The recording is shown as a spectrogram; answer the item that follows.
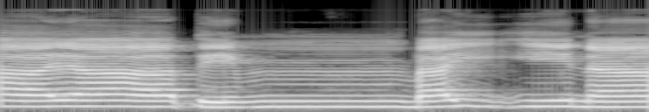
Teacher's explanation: এই যে হামজায়ের মধ্যেও এক আলিফ টান, ইয়ায়ের মধ্যেও এক আলিফ টান, তাহলে আয়াতিম। মিম সাকিনের পরে বা থাকলে সেই মিমের মধ্যে গুনাহ করতে হবে।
